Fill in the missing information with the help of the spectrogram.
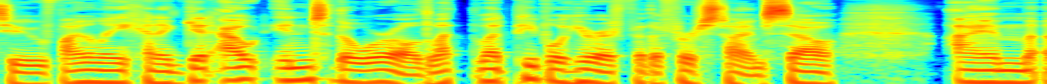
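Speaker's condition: No condition

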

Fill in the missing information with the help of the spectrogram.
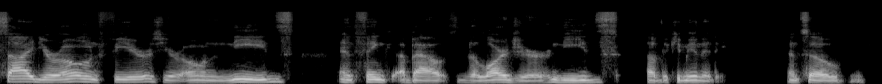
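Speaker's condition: No condition

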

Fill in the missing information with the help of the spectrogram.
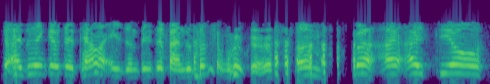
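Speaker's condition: Cerebral palsy, mild; mildly affects speech

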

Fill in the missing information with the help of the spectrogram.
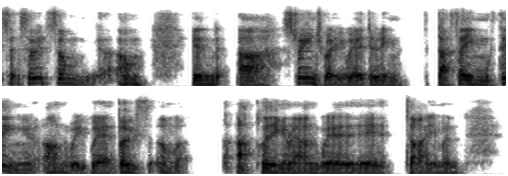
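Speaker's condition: Stammering; talks with a stammer; repeated words, prolonged sounds

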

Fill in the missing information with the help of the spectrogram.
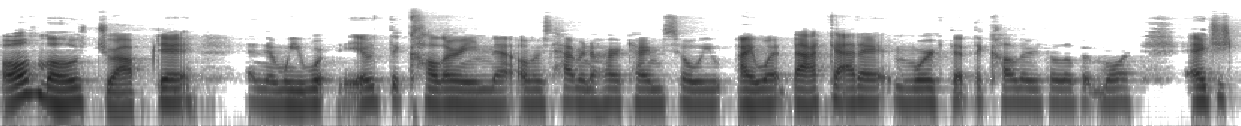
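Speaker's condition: Born deaf; congenital deafness from birth; had to learn to speak and hear, hard, first full sentence at age five, English difficult

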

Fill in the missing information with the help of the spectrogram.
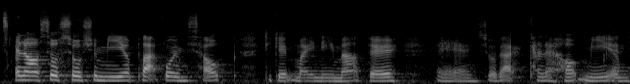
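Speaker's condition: Born deaf, cochlear implant, congenital

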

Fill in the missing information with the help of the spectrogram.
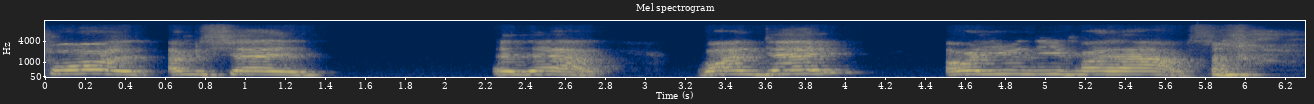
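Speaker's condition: Down syndrome; four major ear surgeries around age 18

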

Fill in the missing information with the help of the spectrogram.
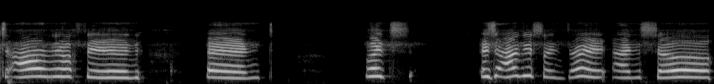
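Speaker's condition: Tracheostomy, cystic hygroma of head and neck; breathes through neck tube

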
